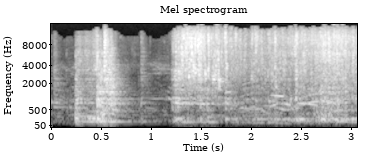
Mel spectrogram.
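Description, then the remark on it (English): Water gushes steadily from a free village tap fed by a merry-go-round play pump that draws water from an underground well into an elevated storage tank, a broad hissing splash that briefly eases and then returns at full strength, with faint background voices. “It all flows to a free tap for this community of 1,000 people.”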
